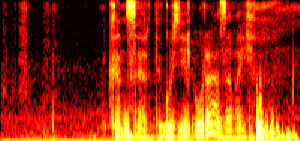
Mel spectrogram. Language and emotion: Russian, positive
